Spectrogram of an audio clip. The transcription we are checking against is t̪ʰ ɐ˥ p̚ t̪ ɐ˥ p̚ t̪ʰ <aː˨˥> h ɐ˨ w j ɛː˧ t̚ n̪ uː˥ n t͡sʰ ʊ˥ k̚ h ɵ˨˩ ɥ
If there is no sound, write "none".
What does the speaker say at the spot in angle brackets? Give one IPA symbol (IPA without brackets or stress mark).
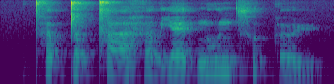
aː˨˥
